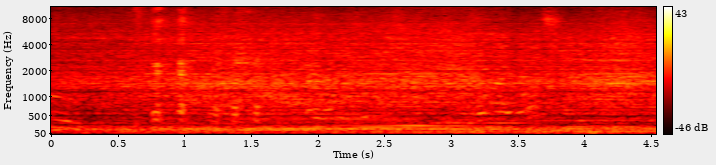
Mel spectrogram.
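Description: A car engine rumbles steadily and loudly, a low, continuous motor roar that holds at the same level for several seconds without fading away.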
